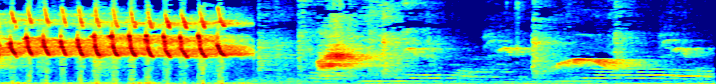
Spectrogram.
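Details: Crested jay, black and brown forms, giving a short, rapid, clicking rattle of about a second, followed by a few thin, clear whistles, some rising and some level, with quiet background between.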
